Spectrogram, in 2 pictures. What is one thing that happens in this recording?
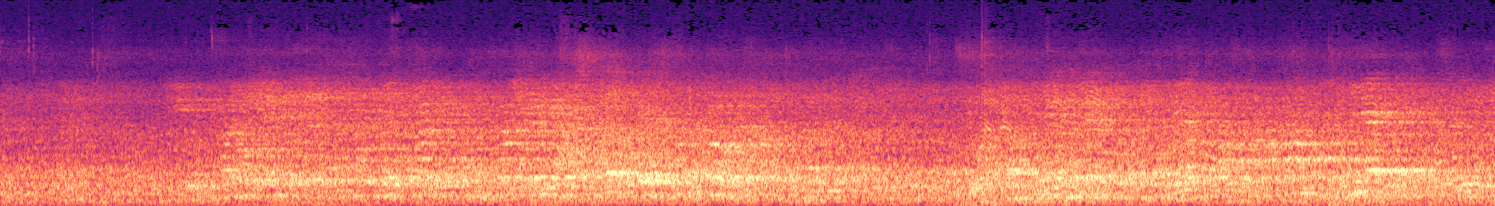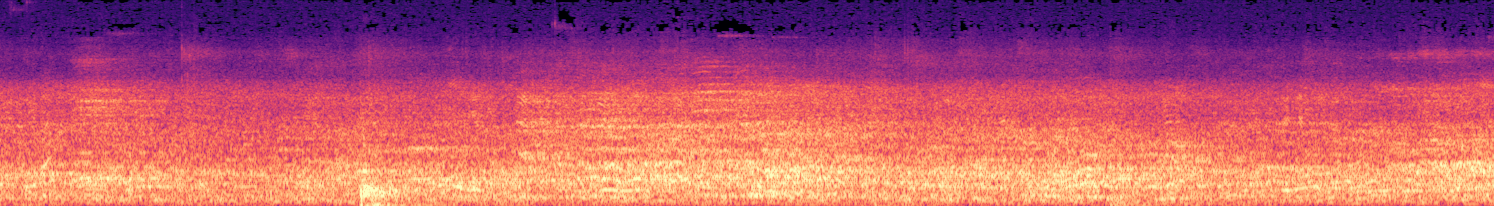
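A crowd of people chatters and murmurs in a large echoing hall.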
